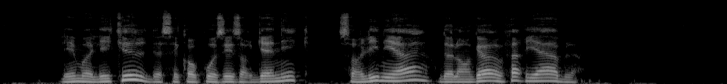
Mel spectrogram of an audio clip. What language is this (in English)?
French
